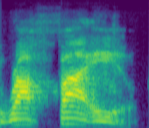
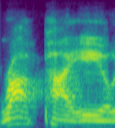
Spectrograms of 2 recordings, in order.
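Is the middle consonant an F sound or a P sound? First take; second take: F sound; P sound. First: The middle consonant is an F sound. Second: The middle consonant is a P sound. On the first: "they say Raphael" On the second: "instead of saying Raphael"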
